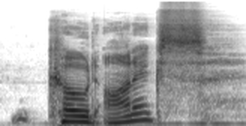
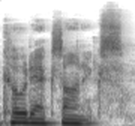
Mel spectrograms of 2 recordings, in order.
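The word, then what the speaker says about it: Codexonyx: and it comes from Code Onyx. Yeah, we'll go with Code Xonyx. Code Xonyx, there we go, Code Xonyx, since X always seems to be pronounced with a Z, you know, like xylophone.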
